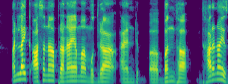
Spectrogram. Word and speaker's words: bandha: Asana pranayama mudra and b-a-n-d-h-a is it supposed to be pronounced as badha that would be the Bengali pronunciation I guess or bandha or bandha so even the dharanas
